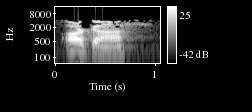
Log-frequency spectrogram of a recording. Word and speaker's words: argos: In the Greek, that is argos gartes, garter, sorry. And that is spelled A-R-G-O-S, Argos, and Gaster, G-A-S-T-E-R, Argos, Gaster.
